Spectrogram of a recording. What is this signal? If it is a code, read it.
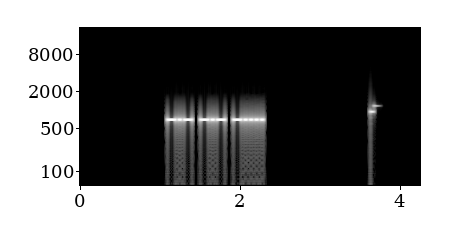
Morse code, heard as a keyed tone, about 36 wpm, 700 Hz. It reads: KK6
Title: Callsign Prefixes for Top 25 DXCC - 35wpm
